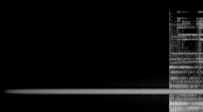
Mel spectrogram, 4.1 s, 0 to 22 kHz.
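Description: A steady pure sine tone at 741 Hz, a solfeggio frequency, fading in slowly from silence. About three and a half seconds in, music enters suddenly on top of it while the tone carries on.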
